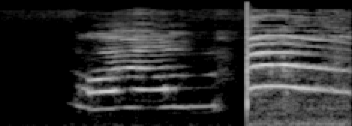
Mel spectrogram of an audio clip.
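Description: A kitten gives two high, drawn-out meows, the second sharper and slowly falling in pitch.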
